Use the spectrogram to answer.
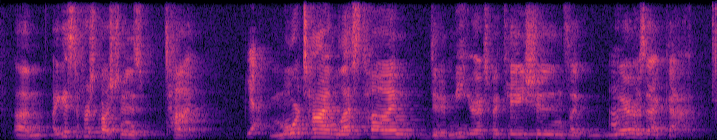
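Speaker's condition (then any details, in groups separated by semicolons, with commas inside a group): No condition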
